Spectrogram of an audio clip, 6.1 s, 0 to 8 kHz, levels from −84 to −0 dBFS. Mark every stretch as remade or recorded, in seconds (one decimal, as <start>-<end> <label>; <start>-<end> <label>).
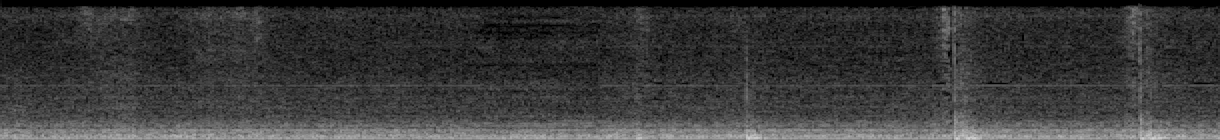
0.0-2.4 recorded; 2.4-3.0 remade; 3.0-6.1 recorded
